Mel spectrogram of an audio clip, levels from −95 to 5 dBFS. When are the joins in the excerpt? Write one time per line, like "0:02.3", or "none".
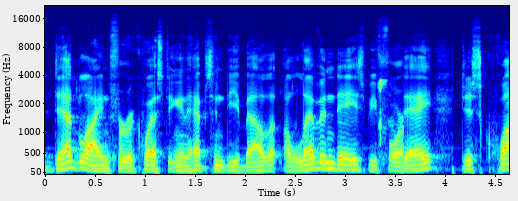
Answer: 0:03.6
